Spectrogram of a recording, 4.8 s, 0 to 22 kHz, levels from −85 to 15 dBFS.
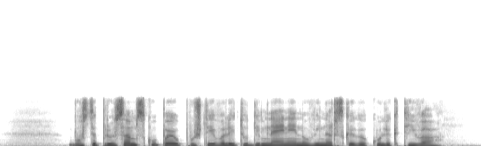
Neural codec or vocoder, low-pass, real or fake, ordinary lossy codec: codec, 16 kHz, 16 kbps, FunCodec, trained on LibriTTS, 50 frames a second; 7.2 kHz; fake; none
